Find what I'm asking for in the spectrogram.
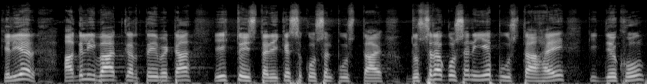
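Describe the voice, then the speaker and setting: A man's voice: high voice, moderate pace, bright, forceful tone, clear, resonant tone. A man teaching a lecture in a didactic way, repeating points and asking rhetorical questions. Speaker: physics teacher for exam coaching. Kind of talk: classroom lecture.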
